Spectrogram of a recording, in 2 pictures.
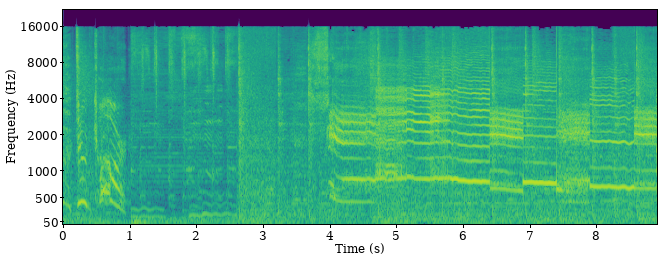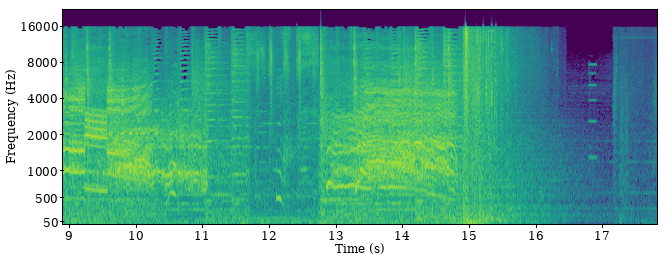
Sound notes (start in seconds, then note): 0.2 gasps; 1.1 humming, shaver buzzing; 8.6 tires screech; 12.8 both scream; 14.9 thud!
